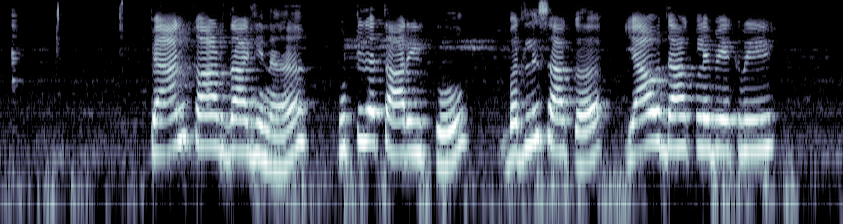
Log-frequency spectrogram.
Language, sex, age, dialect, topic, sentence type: Kannada, female, 18-24, Dharwad Kannada, banking, question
